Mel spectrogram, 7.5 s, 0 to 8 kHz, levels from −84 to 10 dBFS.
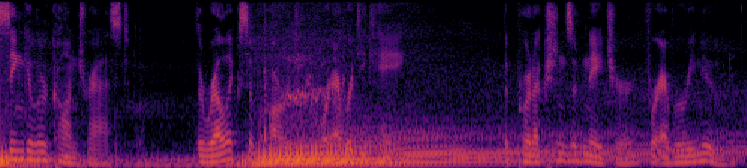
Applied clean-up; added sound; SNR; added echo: none; Motor vehicle (road); -4 dB; none.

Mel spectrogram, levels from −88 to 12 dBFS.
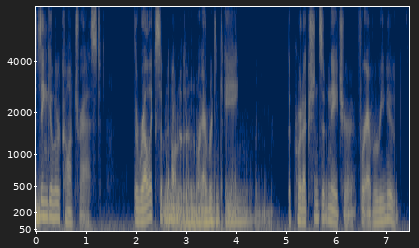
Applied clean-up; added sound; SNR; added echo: neural diffusion model UNIVERSE++.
